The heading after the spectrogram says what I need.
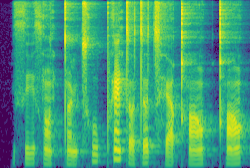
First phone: θ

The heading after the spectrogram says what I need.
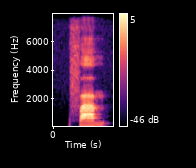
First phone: f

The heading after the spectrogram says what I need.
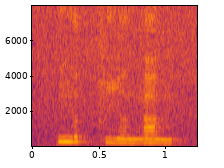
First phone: ŋ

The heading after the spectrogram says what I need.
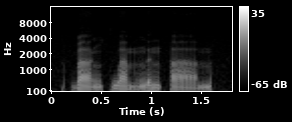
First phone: ɓ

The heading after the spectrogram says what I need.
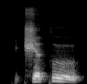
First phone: t͡ʃ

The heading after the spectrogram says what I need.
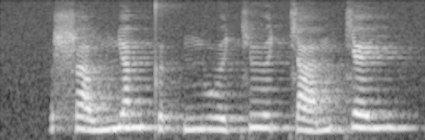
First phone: ʂ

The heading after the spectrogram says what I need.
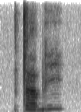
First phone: t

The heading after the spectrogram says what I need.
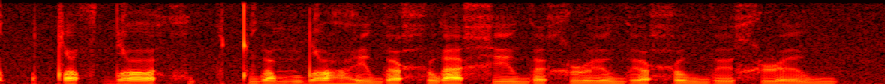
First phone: tˤ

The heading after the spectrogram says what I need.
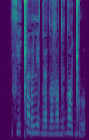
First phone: sʲ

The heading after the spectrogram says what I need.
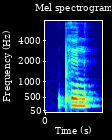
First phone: pʰ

